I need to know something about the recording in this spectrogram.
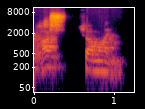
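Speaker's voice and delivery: "Hash Shamayim" slowed, sh closing "Hash" and opening "Shamayim"; doubled shin. Shown as a demonstration. Teacher asking students to listen, slow doubled sh in "Hash Shamayim". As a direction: slowly sound both sh's in "Hash Shamayim". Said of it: "you gotta listen to here".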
